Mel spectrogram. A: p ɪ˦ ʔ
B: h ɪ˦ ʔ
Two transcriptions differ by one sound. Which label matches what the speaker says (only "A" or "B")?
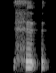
B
